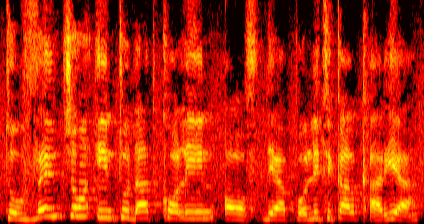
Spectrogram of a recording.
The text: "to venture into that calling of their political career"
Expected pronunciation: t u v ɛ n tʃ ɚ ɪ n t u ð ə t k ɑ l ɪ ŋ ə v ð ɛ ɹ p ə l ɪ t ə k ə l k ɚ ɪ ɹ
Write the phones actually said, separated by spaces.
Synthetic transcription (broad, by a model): t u v ɛ n tʃ ɚ ɪ n t u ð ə t k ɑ l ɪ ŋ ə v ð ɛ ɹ p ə l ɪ t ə k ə l k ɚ ɹ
